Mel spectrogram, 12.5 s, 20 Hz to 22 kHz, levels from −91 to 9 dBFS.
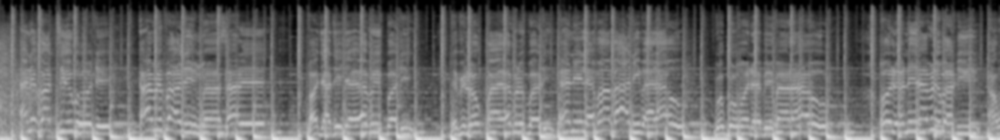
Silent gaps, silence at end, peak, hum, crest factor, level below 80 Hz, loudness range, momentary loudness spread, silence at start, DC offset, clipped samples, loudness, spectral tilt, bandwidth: none; 0 s; 0 dBFS; none; 8 dB; -12 dBFS; 0 LU; 2 LU; 0 s; 0.3%; 2%; -10 LUFS; -5.5 dB/octave; 19 kHz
